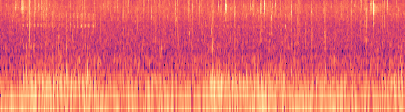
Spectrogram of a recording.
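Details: Low, steady purring from cats asleep beside a rain-streaked window, a continuous rumble under patter of raindrops and scattered crackling from a nearby fire.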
